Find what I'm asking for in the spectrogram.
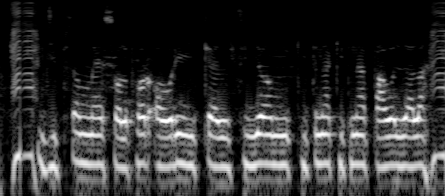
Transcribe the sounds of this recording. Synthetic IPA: d͡ʒipsəmːɛ̃sɔlpʰɔɾɔwɾikɛlsijəmkit̪nakit̪napawəld͡ʒala

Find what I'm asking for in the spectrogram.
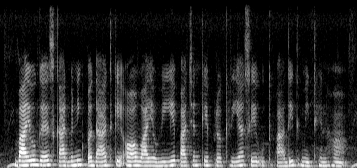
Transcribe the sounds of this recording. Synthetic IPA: baːjoɡɛːskaːɾbonɪkpəd̪aːɾt̪ʰkḛʔɔːɾʋaːjəʋijepaːt͡ʃənkepɾəkɾɪjaseʊt̪paːd̪ɪt̪mɪʈʰɪnɦɛ̃ː

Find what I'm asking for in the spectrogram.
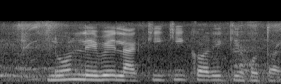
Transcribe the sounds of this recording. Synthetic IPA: lonleβelakikikɔɾekeɦot̪o

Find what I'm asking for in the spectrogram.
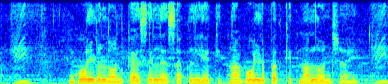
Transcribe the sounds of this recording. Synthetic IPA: ɡoːlɖloːnkɛːselesəkliɦɛkɪt̪naɡoːlɖpəɾkɪt̪naloːnt͡ʃa̰ːɦie

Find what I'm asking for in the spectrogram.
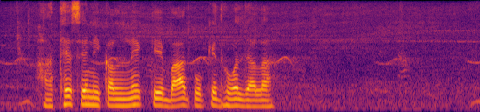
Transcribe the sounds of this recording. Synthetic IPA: hãːt̪ʰesenɪkəlnekebaːd̪oked̪ʱoːʋəld͡ʒaːla

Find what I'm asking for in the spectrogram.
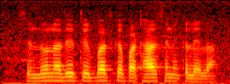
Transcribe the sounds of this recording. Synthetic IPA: sɪnd̪oːnəd̪iːt̪ɪbət̪kepəʈʰaːɾsenɪkleːlaː

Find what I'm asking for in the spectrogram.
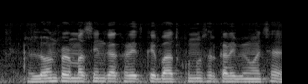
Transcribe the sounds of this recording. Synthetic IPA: loːnpɐɾmɐsiːnkakʰɐɾiːd̪kebaːd̪kʊnũs̬ɐɾkaːɾibʱimãːt͡ʃʰɛ

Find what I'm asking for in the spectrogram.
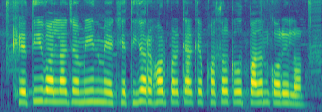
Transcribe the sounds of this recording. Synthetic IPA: kʰet̪iʋalad͡ʒəminmekʰet̪iɦəɾɦəɾpɾəkaɾkepʰəsəlkeut̪̚pad̪ənkɔɾelən

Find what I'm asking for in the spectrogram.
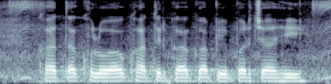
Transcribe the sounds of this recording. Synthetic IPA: kʰaːt̪akʰʊloaːokʰaːt̪ɪɾkakapeːpəɾt͡ʃaːɦiː

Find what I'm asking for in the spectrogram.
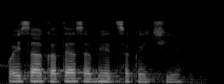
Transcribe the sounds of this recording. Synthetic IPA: pəjsakət̪jasəbʱet̪səkəjt͡ɕije

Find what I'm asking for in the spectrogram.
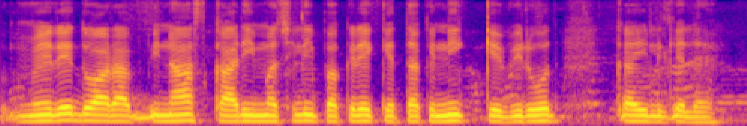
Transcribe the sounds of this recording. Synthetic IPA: meːɾed̪waːɾabɪnaːskaːɾimət͡ʃʰlipəkɾeket̪ɐknikːebɪɾoːd̪ʱ | kəɪlɡelẽː

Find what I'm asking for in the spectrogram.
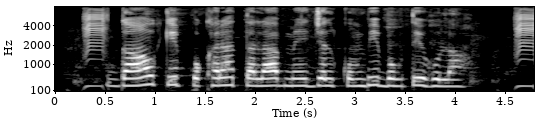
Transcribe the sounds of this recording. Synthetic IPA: ɡãːwkepʊkʰɾat̪əlaːbmẽd͡ʒəlkʊmbʱibəɦʊt̪eɦoːlaː

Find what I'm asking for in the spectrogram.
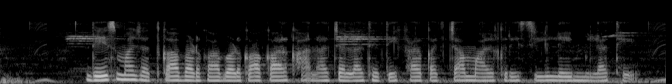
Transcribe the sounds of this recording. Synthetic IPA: d̪eːsməd͡ʒət̪kabəɽkabəɽkakaːɾkʰa̰ːnat͡ʃəlat̪ʰet̪ekʰaɾkətːt͡ʃamalkɾisilemɪlat̪ʰḛː

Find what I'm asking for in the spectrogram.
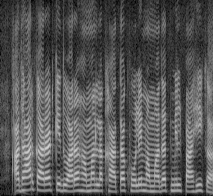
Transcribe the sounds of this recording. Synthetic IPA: a̰ːd̪ʱaːɾkaːɾəʈked̪waːɾaɦɐmənlɐkʰaːt̪akʰoːlemãmɐd̪əd̪mɪlpaːɦikaː

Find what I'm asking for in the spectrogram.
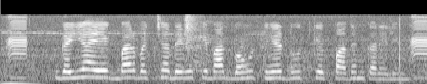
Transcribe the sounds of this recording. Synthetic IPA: ɡɐijːaeːk̚baːɾbɐtːʃad̪eːʋekebaːd̪̚bɐɦʊt̪̚ɖʱeːɾd̪uːd̪keʊt̪̚paːd̪ənkɐɾeːle

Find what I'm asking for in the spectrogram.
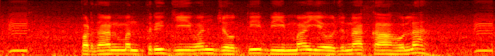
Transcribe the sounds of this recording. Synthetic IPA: pɾəd̪ʱaːnmə̃nt̪ɾiːd͡ʒiːʋənd͡ʒoːt̪iːbiːmaːjoːd͡ʒnaːkaːɦoːlaː

